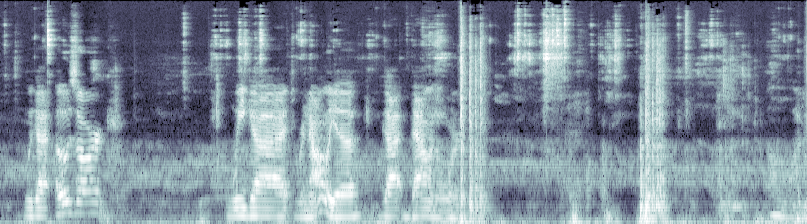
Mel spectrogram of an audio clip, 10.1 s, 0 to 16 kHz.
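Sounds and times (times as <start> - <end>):
speech: 0.3 - 1.5, 2.8 - 6.0
metal dice clattering: 5.9 - 7.8.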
